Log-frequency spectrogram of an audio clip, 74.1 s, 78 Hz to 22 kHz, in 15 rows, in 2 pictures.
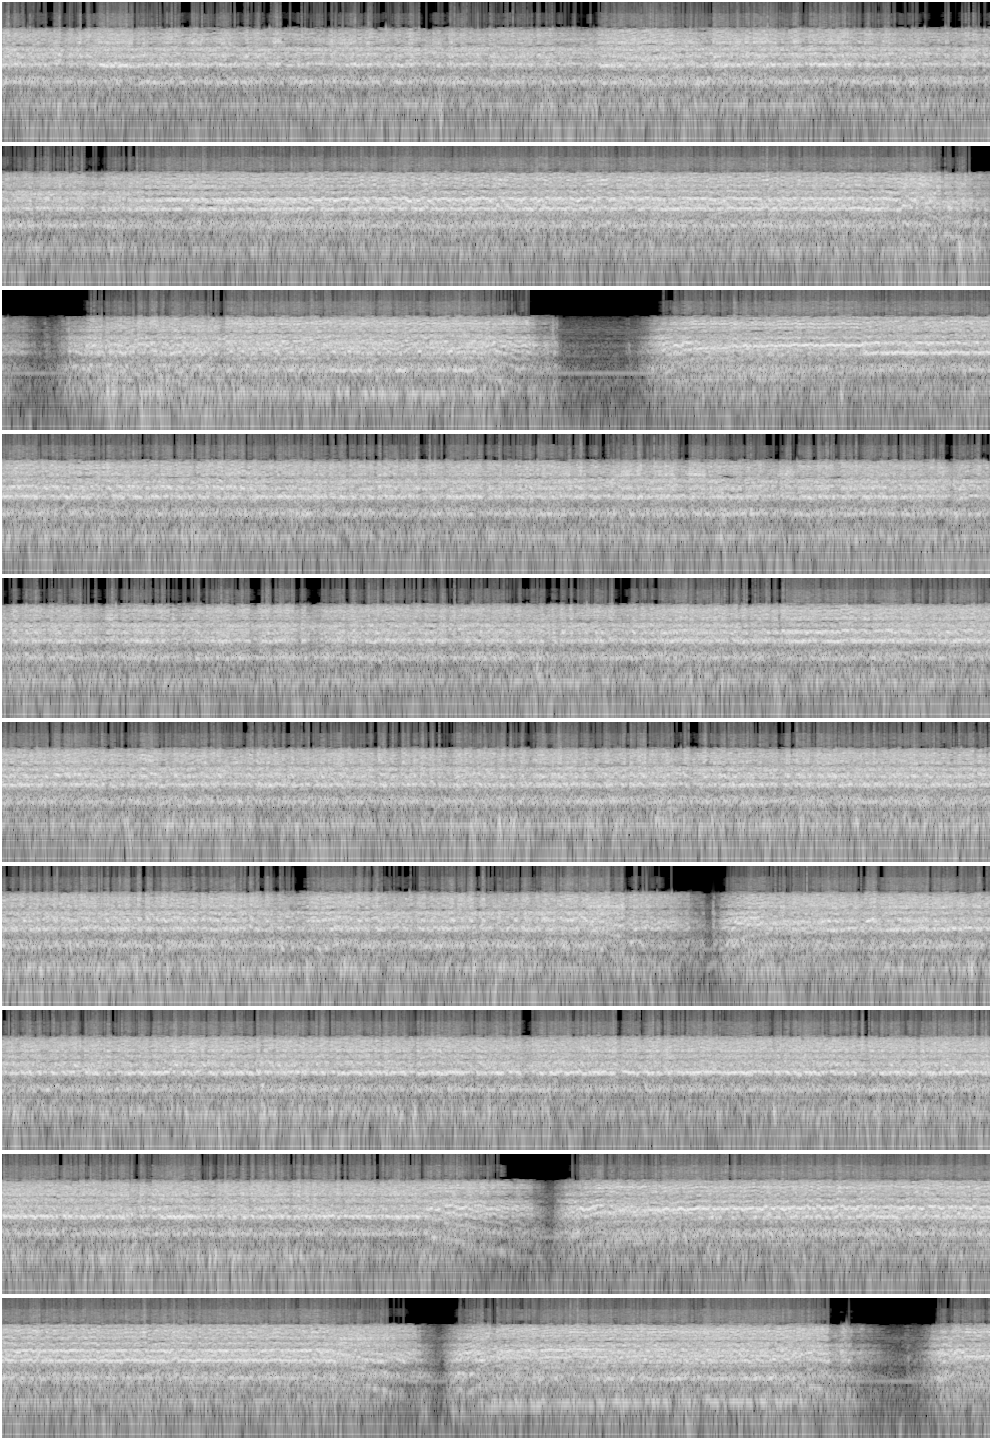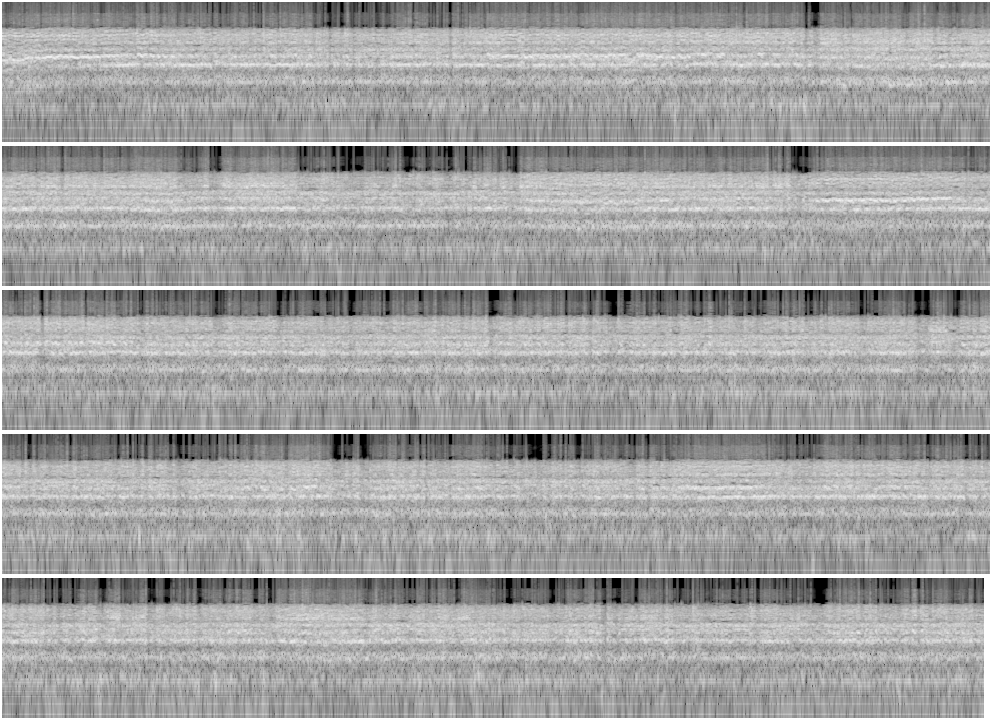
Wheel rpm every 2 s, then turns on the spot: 230, 230, 230, 210, 160, 170, 120, 230, 230, 230, 230, 230, 230, 230, 230, 230, 150, 230, 230, 230, 180, 180, 190, 150, 150, 230, 220, 230, 230, 230, 230, 230, 230, 230, 230, 230, 230.
none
